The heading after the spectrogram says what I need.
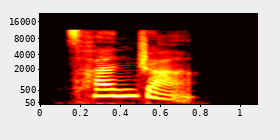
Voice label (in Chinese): "参展", Chinese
